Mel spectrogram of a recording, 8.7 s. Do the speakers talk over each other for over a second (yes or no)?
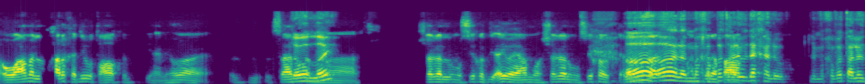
yes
